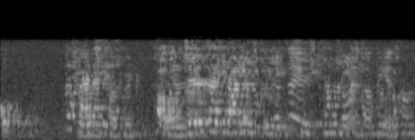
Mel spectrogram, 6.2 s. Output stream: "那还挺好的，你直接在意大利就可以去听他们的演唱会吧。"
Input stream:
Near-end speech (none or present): present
